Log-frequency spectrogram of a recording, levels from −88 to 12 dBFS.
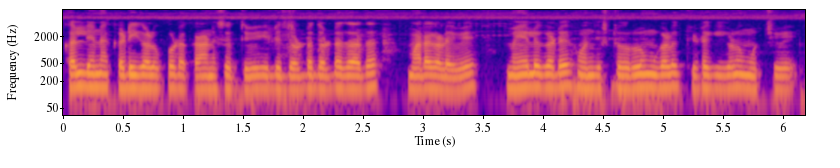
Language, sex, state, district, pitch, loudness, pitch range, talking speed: Kannada, male, Karnataka, Koppal, 135 Hz, -17 LUFS, 135-145 Hz, 125 wpm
